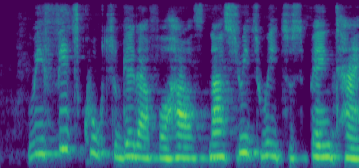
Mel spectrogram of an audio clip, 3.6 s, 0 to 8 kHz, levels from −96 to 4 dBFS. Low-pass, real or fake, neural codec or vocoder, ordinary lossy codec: 7.2 kHz; real; none; none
